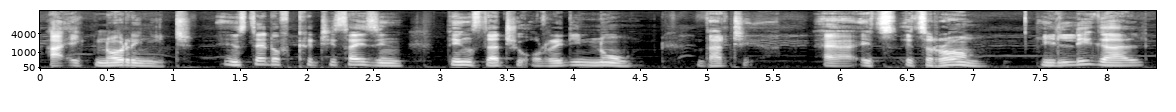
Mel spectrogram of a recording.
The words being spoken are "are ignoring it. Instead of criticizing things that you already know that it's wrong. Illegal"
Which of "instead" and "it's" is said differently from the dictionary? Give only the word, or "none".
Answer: none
